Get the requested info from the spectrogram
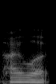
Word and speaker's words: Isla: So the S is silent. Isla, is this Isla? – That's how I'm saying it. – Isla? – Sure, you can say it that way too.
